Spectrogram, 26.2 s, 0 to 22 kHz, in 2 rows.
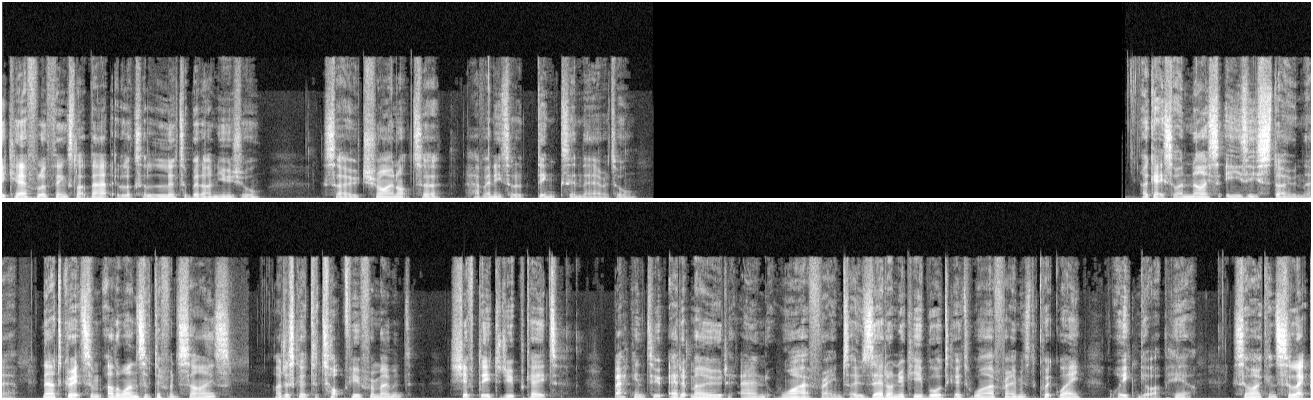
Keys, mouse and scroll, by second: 3.4-6.7 middle drag, 6.7 g, 6.9 middle click, 7.1 click, 7.2 g, 7.4 middle click, 7.8 click, 8.0 middle click, 8.4 click, 8.6 middle click, 9.1 click, 9.4 middle click, 9.9 g, 10.2 middle click, 10.6 click, 10.8 middle click, 10.9 Tab, 11.0 scroll down 3, 16.2 KP_7, 17.7 shift+d, 19.8 Tab, 21.8 z, 25.2 click.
